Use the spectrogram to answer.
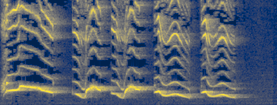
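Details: Black-throated laughingthrush in wild-style song for stimulating pet birds: a long clear whistle followed by four rich, wavering notes that dip and rise, each about half a second long.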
